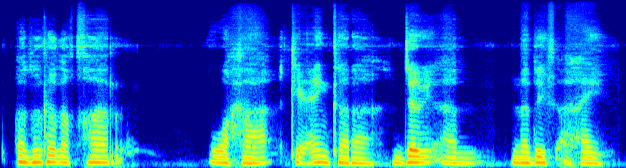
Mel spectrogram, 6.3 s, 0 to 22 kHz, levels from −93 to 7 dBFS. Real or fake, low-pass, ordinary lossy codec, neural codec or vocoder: fake; none; none; codec, 44.1 kHz, 2.6 kbps, DAC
